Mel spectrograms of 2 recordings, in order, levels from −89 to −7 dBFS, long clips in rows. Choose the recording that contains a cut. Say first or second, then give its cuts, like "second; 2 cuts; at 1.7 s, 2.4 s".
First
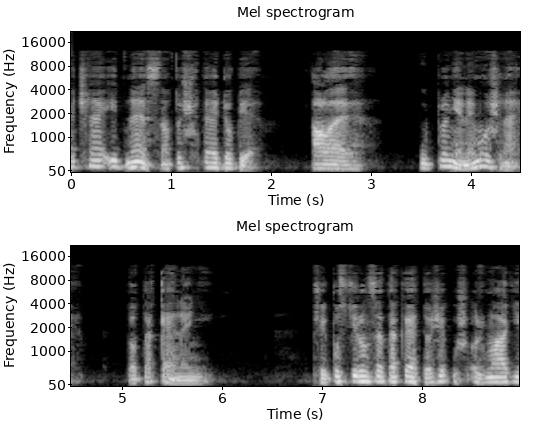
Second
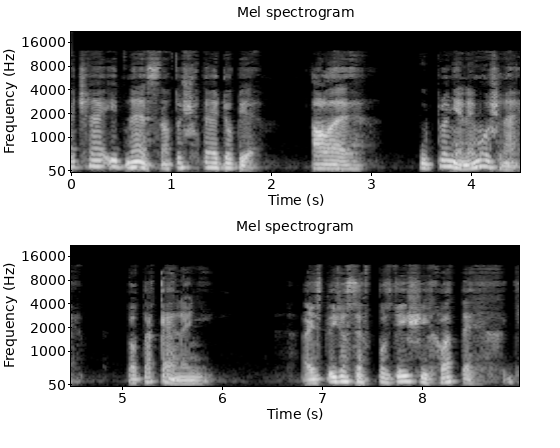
second; 1 cut; at 6.6 s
